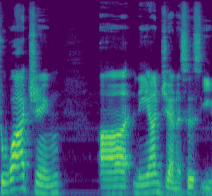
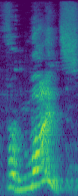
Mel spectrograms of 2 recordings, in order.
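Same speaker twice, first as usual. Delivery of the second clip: angry; 10 semitones higher than usual. Real, not acted. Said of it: "I'm so angry".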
